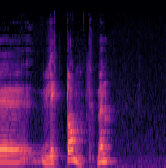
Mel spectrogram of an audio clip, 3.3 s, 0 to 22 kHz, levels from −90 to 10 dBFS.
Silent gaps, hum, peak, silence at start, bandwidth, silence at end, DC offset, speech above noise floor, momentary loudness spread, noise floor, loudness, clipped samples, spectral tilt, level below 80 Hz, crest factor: none; none; -6 dBFS; 0 s; 13 kHz; 1.1 s; under 0.1%; 38 dB; 13 LU; -60 dBFS; -23 LUFS; under 0.1%; -7.5 dB/octave; -64 dBFS; 18 dB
